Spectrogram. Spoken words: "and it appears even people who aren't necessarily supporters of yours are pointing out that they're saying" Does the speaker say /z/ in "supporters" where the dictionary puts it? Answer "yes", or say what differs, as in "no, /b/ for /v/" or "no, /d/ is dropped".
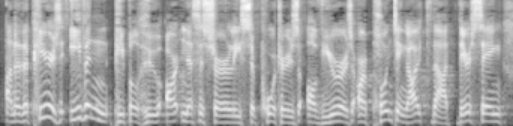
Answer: yes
